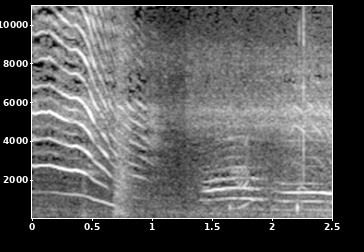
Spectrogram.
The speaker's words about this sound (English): Some of these deer are making these strange sounds. Sounds like a baby crying. Listen to this. I didn't know deer made that kind of noise.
